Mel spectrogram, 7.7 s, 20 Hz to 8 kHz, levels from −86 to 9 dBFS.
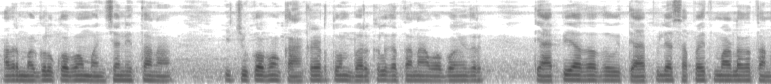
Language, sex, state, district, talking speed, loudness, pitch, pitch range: Kannada, male, Karnataka, Bijapur, 140 wpm, -28 LUFS, 120 Hz, 110-120 Hz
